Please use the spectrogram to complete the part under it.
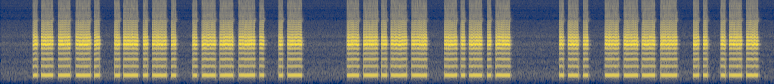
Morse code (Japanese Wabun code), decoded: センセイ アサ ナゴヤ

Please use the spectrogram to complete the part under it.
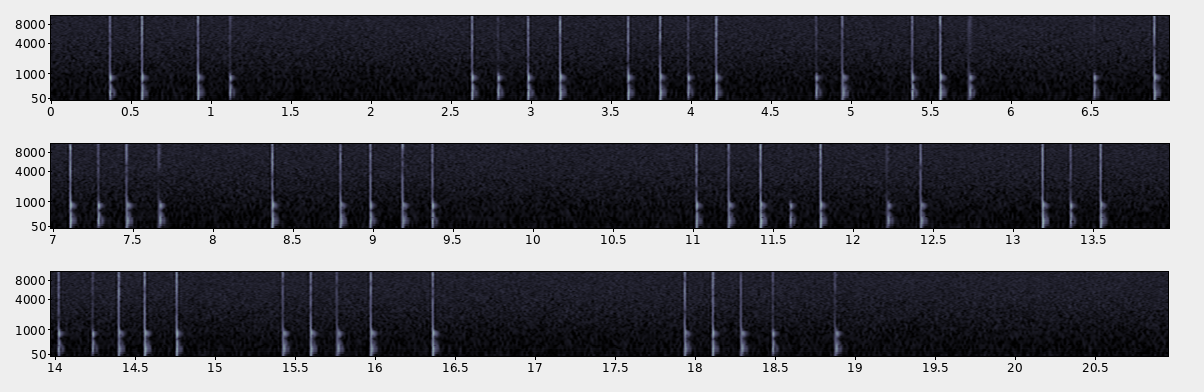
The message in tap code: G THED WPQ Q

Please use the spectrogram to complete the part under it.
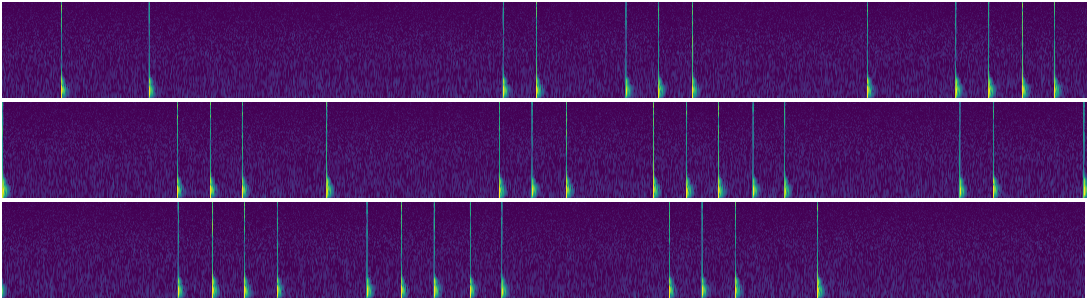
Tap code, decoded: A HELPFUL

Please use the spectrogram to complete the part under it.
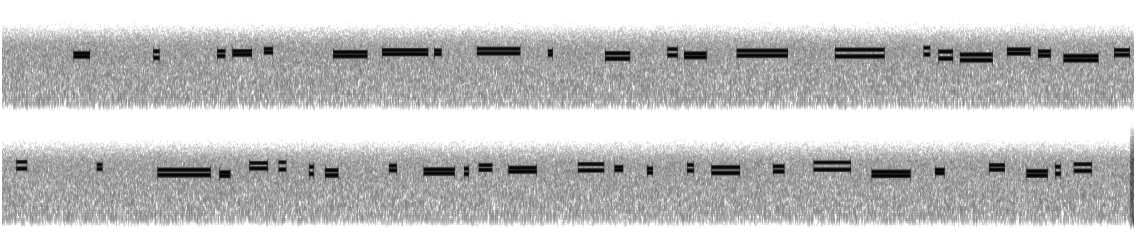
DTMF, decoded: none

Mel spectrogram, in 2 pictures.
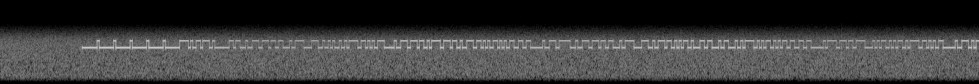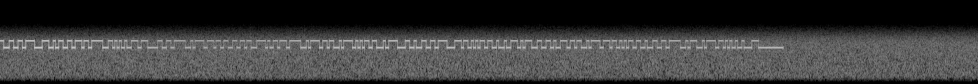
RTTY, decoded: LA CONFERMA E ARRIVATA CON SUCCESSIVE OSSERVAZIONI TRAMITE IL TELESCOPIO SPAZIALE SPITZER.

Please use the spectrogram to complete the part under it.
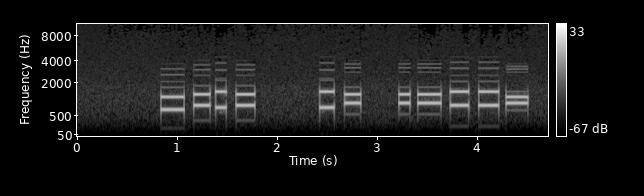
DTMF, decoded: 1868 60 0099*

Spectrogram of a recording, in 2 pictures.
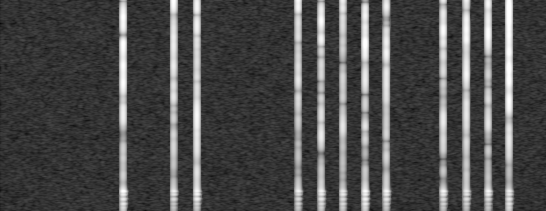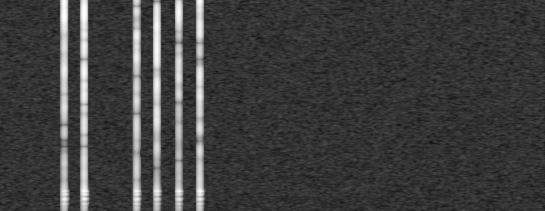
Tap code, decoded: BYI

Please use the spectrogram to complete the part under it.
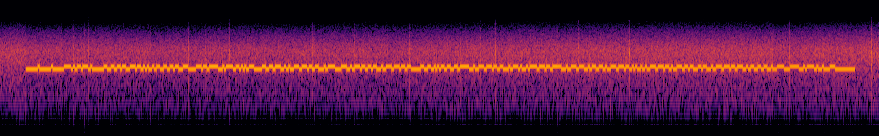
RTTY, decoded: IL FILM TERMINA CON LA VISITA CHE TANIA FA ALLA NIPOTE.

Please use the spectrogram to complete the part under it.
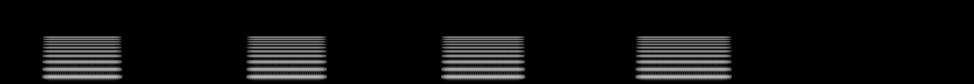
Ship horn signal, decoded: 4 short

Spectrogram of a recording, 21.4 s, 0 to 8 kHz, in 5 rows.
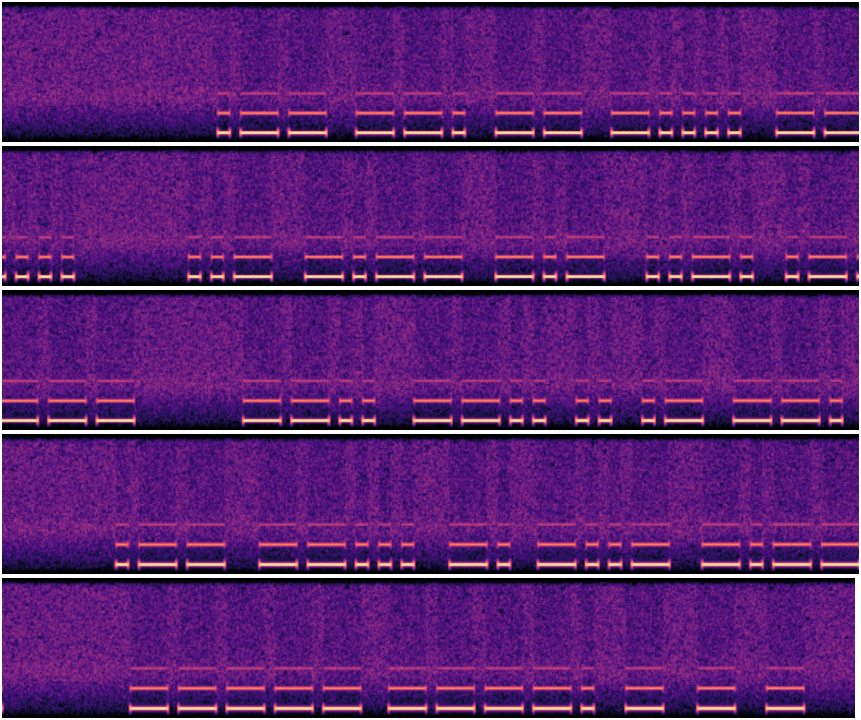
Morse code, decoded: WGM67 UYKF1 ZZIAG W7NXY 09TTT

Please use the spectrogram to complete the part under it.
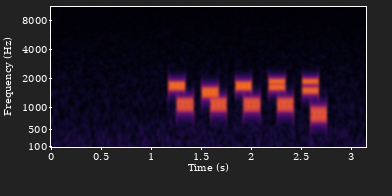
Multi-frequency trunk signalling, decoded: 61698

